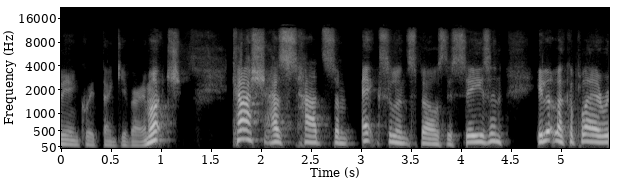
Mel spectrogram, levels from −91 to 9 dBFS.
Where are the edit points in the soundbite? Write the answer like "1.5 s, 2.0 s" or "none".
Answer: none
